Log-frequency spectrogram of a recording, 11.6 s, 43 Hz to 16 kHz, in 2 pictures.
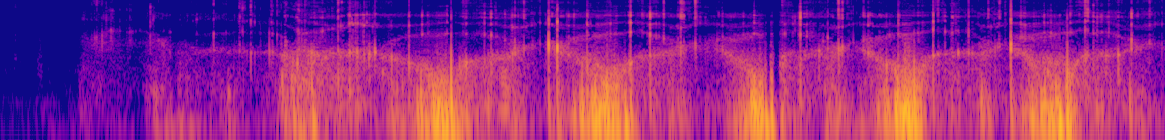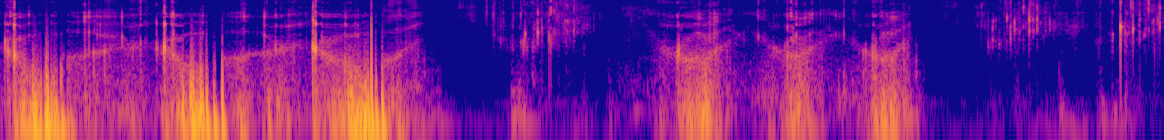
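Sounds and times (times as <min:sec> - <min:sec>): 
wet sticky aloe gel squished and pressed: 0:00.8 - 0:10.4.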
